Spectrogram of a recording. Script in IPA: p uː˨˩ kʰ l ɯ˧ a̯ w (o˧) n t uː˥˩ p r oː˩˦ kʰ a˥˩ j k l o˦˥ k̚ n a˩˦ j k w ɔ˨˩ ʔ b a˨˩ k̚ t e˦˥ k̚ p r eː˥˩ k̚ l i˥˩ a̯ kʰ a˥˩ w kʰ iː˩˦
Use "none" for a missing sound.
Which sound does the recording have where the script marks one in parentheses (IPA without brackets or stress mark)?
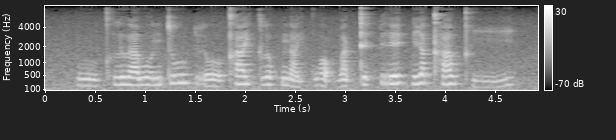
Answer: o˧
